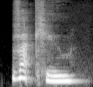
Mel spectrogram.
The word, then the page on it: vacuum: British English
